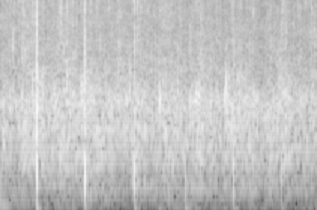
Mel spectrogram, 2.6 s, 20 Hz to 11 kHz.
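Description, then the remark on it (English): Audience applause at a Storyline gathering for the graduating seniors of the class of 2022, a steady wash of clapping with a few sharp claps standing out at an even, rhythmic beat. No one speaks. “Uh, welcome to the gathering, and congratulations to our graduating seniors, the class of 2022. Can we hear it for them?”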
